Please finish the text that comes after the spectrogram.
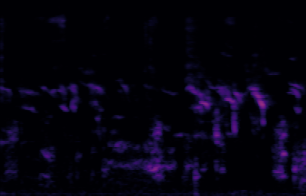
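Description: Native chickens cluck in a farmyard, with a series of short, moderately loud clucks and calls scattered across the moment and no talking.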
